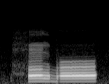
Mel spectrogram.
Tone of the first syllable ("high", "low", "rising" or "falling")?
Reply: high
